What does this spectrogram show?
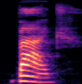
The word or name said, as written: bag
